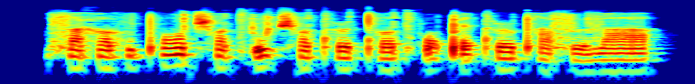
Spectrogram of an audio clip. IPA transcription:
faxʌxu pʰɔt͡ʃʰʌ t͡sʼut͡ʃʰʌ tʰə˞tʰʌt͡sʼɔ pʼɛtʰə˞pʰa fɵ va

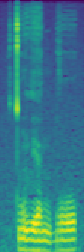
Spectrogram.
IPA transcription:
tũlʲæŋɡ͡bo

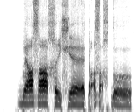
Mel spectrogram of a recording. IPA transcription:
bɛːzˤɛːχi xʲɛː ɠa̰zˤḭχɠʊː

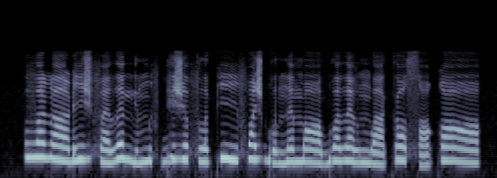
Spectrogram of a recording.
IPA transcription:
va˥ ɳaː˥˧ɽiː˥ʒfæ˧ ðɛ˥˧mʲʌ˩˧ mi˧fbʲɛ˥ʒœ˥˧f lʌ˧kiː˥˧fɑ˥ʒ ɡʷʌ˧lnɛ˥mɑː˥˧ ɡʷa˥ðæ˥˧vŋʷaː˧˩k œ˥˧ sˤɑ˩˧qʷɑː˥˧

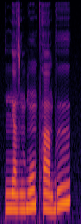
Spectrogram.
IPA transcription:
nʲãzmbũ pʰãbɨ

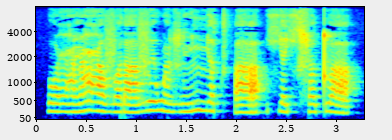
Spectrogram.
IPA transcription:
oʕẽ ʕɐvɐɾa vewə̃ɮĩ ɲɐt͡sʼa | çaçɬɐtʷa

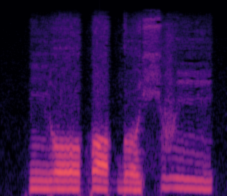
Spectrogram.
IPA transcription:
ɲoɠɔ ɠʊçvi

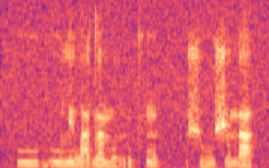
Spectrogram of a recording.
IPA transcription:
βuː˦ buː˦lɪ˦wa˨dã˦ mo˨ru˨pʰũ˦ | ʃuː˨ʃʊ˦na˦

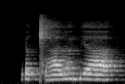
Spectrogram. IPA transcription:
ɽəɡ͡ǁa lœ̃bʲa

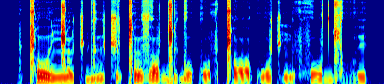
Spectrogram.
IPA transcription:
ǁoː˥˩ɪ̯ŋ͡ǁɵ˩˥t͡ʃɡɨː˧t͡ʃɵ˥ ǀɵ˥zɔ˥ ɡ͡ǁɨ˥ɡo˥˩ko˩θ ǁɔː˩ kwo˧t͡ʃŋɨ˩θfoː˥dd͡ʑo̤˩˥ɪ̯

